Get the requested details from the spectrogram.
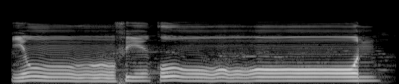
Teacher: নুন সাকিনের পরে ফা এসেছে, ইখফার গুন্না করতে হবে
